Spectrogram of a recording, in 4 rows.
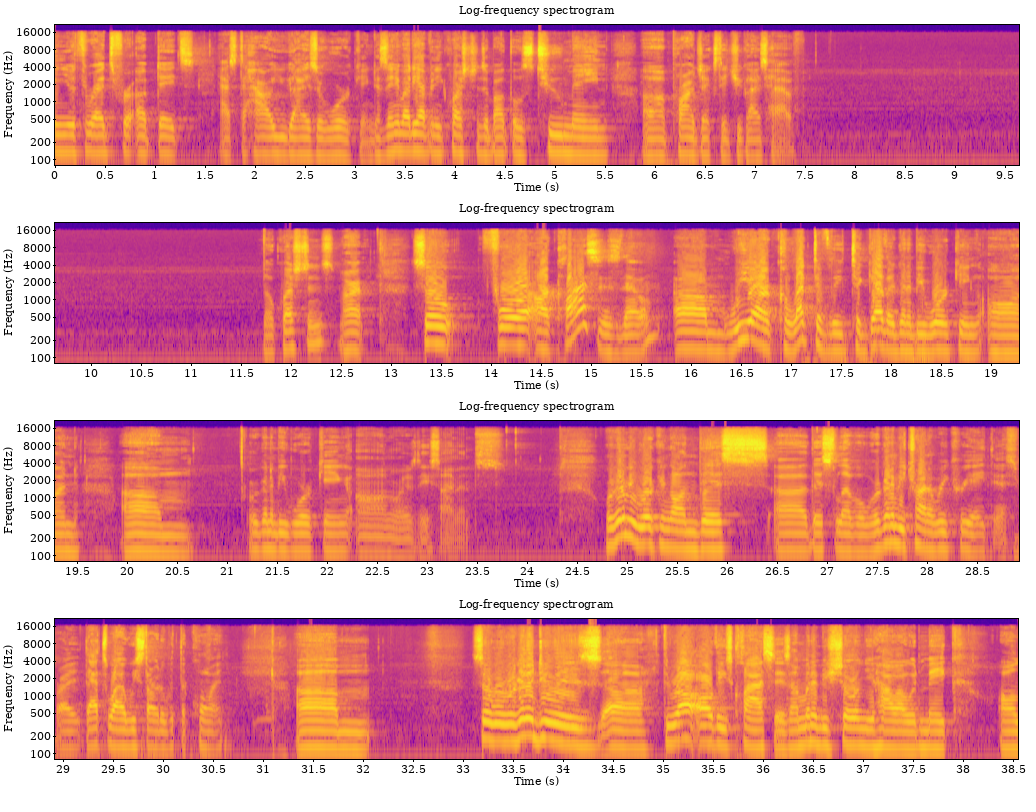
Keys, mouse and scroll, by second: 23.8 click, 26.9 click.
